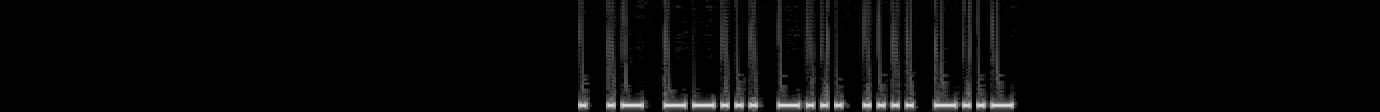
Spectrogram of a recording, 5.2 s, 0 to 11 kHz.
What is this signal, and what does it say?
Morse code, heard as a keyed tone, about 46 wpm, 700 Hz. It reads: EA7BHX
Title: DXCC-100 Call Signs - 6 Characters - 45wpm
